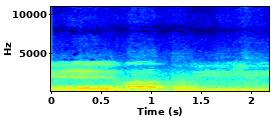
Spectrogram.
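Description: A man's voice chanting an Islamic devotional recitation through a microphone, in long, sustained, wavering melodic phrases over a steady low hum.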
